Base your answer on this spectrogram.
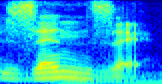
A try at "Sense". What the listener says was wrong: You would just pronounce the E, the second E less, you'd say Zenza.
